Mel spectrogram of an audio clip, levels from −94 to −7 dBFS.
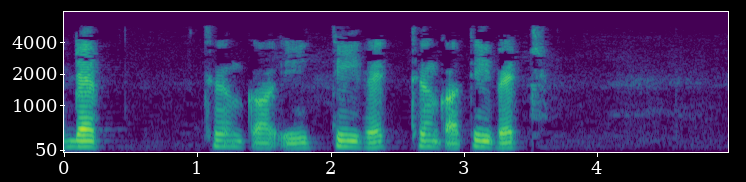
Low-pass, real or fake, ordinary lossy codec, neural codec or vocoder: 7.2 kHz; real; MP3, 24 kbps; none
